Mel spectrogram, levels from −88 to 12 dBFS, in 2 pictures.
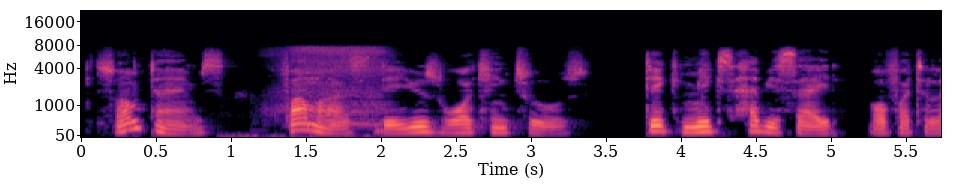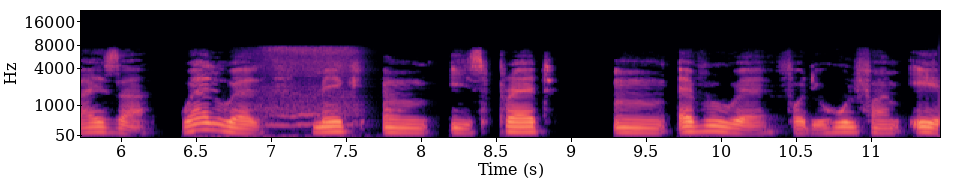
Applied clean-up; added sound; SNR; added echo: classical method log-MMSE.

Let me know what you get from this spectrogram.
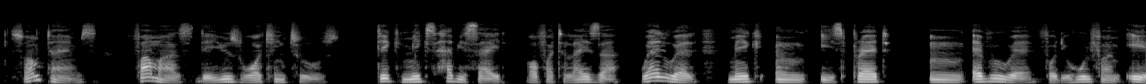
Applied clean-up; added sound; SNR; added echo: none; none; none; none.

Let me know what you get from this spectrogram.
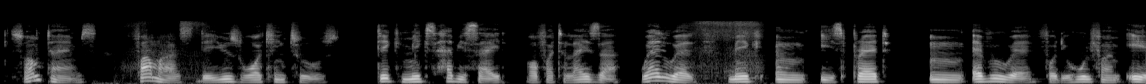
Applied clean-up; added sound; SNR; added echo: neural separator model SepFormer DNS4.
